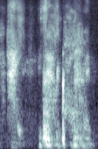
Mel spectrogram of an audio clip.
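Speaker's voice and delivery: low, fast, whispery Baldwin voice; Alec Baldwin impression. Host doing Kyle Dunnigan doing Alec Baldwin, low and quick. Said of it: "I doing Kyle Dunnigan doing Alec Baldwin".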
